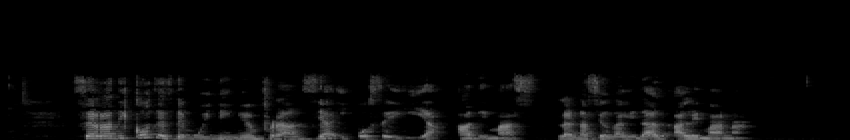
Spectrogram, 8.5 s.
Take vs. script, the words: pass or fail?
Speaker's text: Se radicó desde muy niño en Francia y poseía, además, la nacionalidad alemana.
pass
